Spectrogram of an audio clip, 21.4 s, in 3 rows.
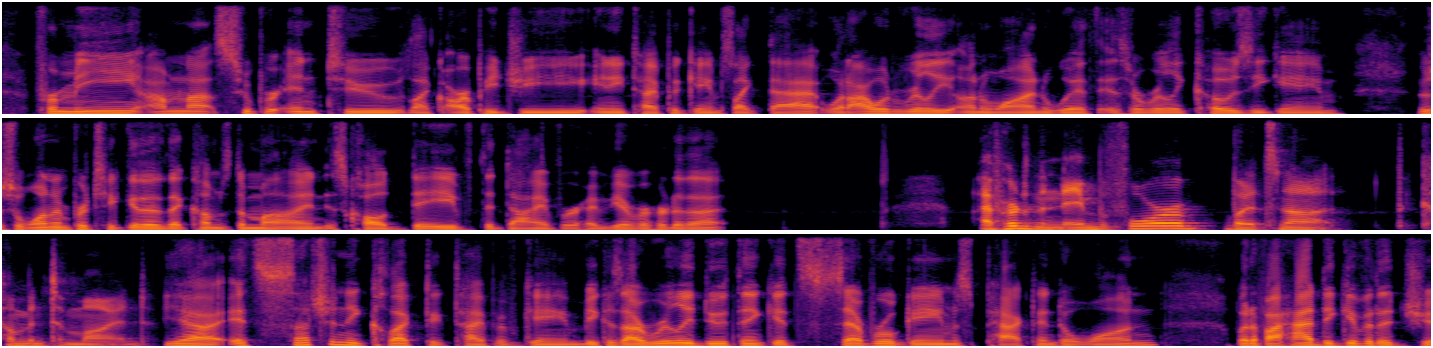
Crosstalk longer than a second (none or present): none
